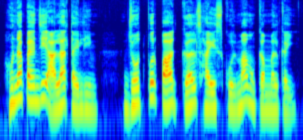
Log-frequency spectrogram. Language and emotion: Sindhi, neutral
